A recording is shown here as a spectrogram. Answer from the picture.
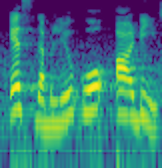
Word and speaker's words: sword: last n is silent sword s w o r d sword w is silent resign r e s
